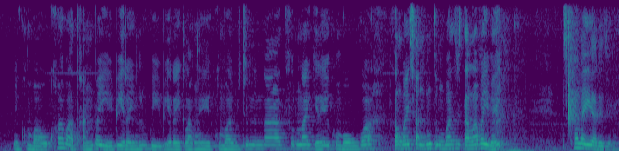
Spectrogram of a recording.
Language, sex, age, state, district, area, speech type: Bodo, female, 45-60, Assam, Kokrajhar, rural, spontaneous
